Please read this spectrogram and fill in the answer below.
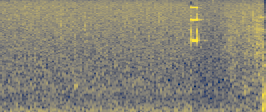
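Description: Handheld blood glucose meter (TEST N'GO Advance Pro) giving one short, high beep about one and a half seconds in, the signal that it has taken up the sample on the test strip and started its countdown, over a steady background hiss.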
